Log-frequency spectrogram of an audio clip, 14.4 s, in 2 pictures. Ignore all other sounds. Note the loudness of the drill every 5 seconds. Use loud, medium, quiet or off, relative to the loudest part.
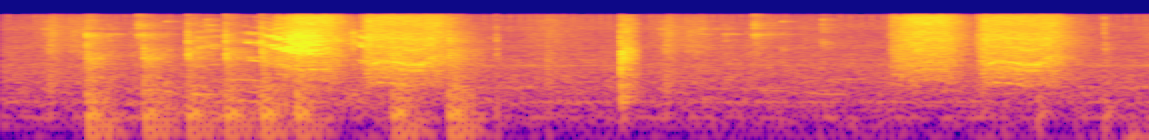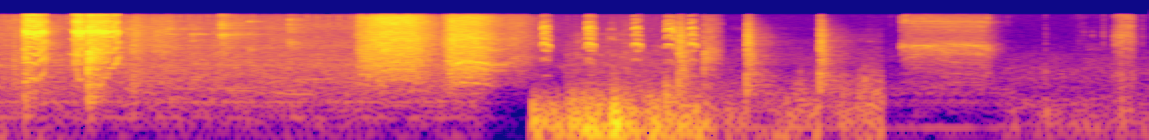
loud, loud, medium.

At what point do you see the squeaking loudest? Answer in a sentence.
The loudest moment of the squeaking is at 2 seconds.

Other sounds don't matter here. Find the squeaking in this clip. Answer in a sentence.
You can hear the squeaking from 1.2 to 2.4 s, from 7.3 to 8.0 s and from 10.5 to 11.6 s.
